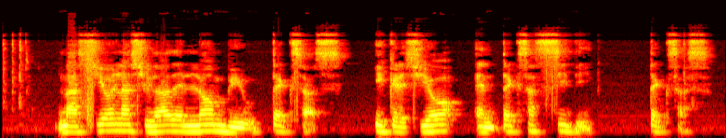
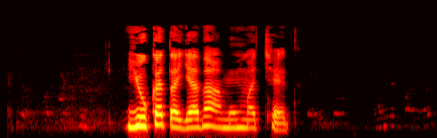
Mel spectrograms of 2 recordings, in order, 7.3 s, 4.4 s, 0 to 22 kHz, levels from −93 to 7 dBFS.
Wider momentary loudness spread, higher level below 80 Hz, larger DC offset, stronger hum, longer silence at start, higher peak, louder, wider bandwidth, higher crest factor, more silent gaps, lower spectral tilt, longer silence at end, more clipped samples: second, 9 LU vs 16 LU; first, -56 dBFS vs -78 dBFS; neither; neither; second, 0.05 s vs 1.25 s; about the same, 0 dBFS vs -2 dBFS; first, -12 LUFS vs -21 LUFS; second, 9.6 kHz vs 11.5 kHz; second, 14 dB vs 22 dB; neither; about the same, -3.5 dB/octave vs -4.5 dB/octave; second, 0.15 s vs 1.5 s; neither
